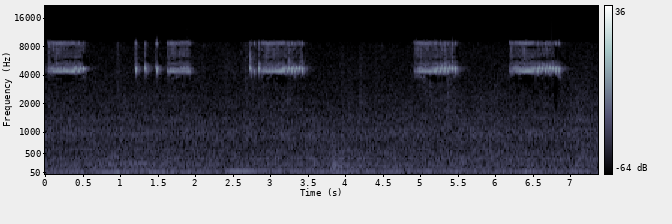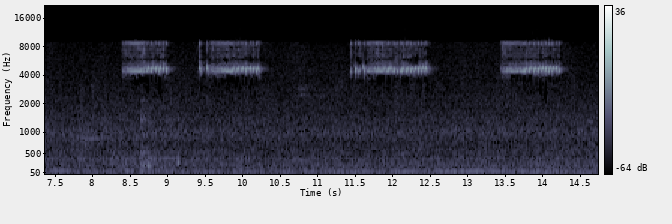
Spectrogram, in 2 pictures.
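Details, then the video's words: Song of the meok-gwitturami cricket, from Korea's National Institute of Biological Resources, 2020: bursts of high, ringing trill of about half a second, sometimes led by brief ticking pulses, repeated irregularly every one to two seconds against faint hiss. "먹귀뚜라미, 여러번 듣기, 곤충소리"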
